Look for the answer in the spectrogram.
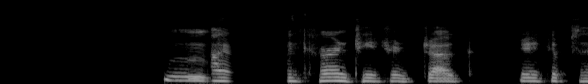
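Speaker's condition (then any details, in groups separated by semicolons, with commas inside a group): Multiple sclerosis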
